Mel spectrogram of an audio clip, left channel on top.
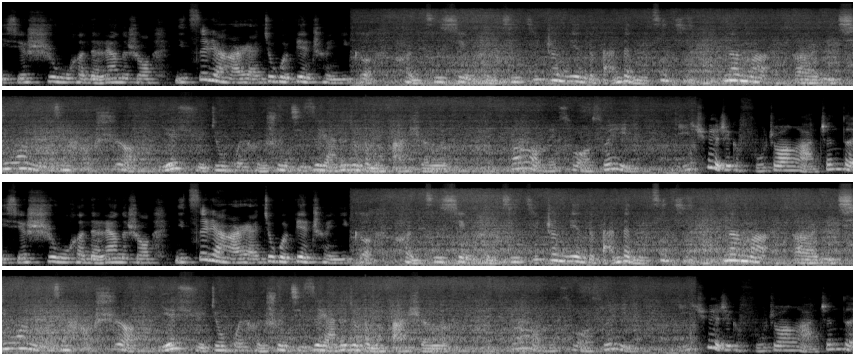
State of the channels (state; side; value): normal; both; correlation 0.84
